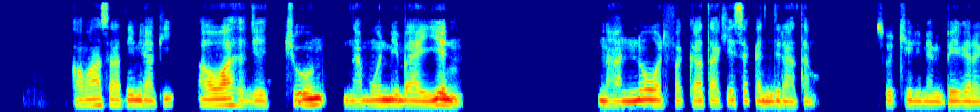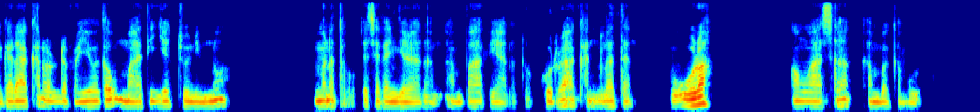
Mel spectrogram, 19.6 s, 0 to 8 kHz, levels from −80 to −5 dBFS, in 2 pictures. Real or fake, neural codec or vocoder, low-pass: fake; codec, 24 kHz, 0.9 kbps, WavTokenizer, medium speech release version 2; 7.2 kHz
